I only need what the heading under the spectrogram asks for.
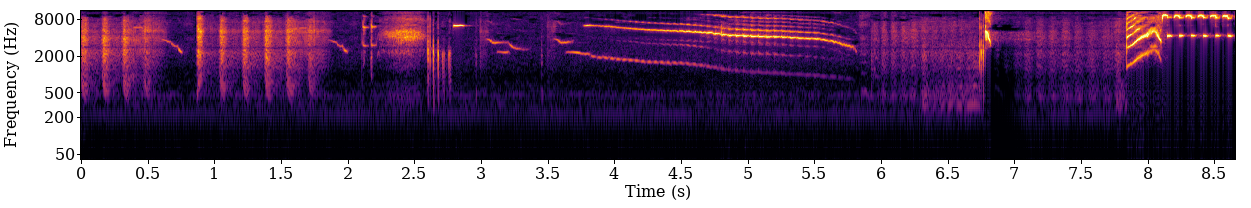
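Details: A common starling mimicking recorded sounds runs through a medley: rapid clicks, descending whistled glides, buzzes and sharp electronic-sounding beeps, with a steady low hum behind.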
